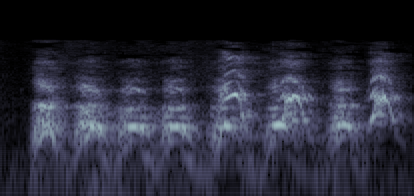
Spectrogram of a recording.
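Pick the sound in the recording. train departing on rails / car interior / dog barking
dog barking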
